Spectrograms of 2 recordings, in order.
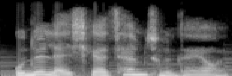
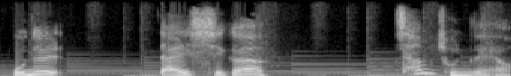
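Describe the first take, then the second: First: It is said flat with no word stressed. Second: The word 날씨 is stressed with raised tone. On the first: The speaker calls it wrong. "좀 밋밋하고 지루하게 들리지 않으셨나요?" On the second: The speaker calls it right. "저는 날씨에 강조점을 주었어요"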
